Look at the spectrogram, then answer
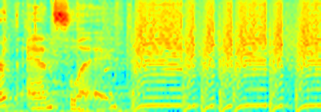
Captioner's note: air horn sound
